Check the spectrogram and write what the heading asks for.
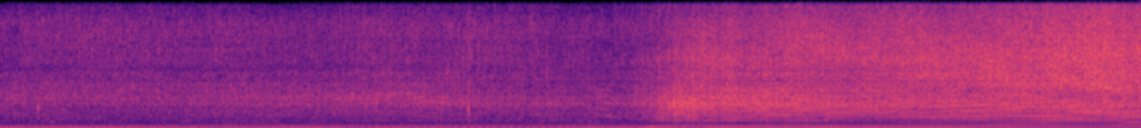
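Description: Pro Stock dirt drag truck's engine idling with a choppy beat at the start line, then about four seconds in launching at full throttle: the pitch climbs sharply and holds high as the truck runs down the dirt track.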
